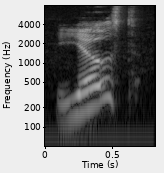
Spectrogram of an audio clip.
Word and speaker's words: Yoast: butchers his name and i continually have to type into chat yoast like toast so anyhow yeah yes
